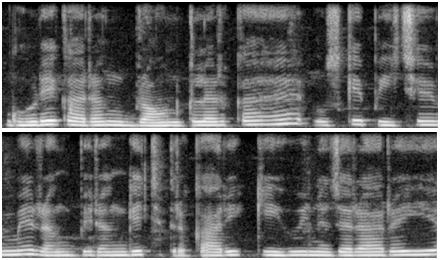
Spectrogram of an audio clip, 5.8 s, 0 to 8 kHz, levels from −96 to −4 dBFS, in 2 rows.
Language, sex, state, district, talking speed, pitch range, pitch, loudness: Hindi, female, Jharkhand, Ranchi, 185 wpm, 205-230 Hz, 215 Hz, -15 LUFS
